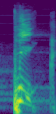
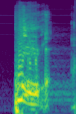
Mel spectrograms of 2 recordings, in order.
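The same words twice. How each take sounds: First: Buk diucapkan lebih ringan dan turun; bunyi buah jatuh pelan. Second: Buk diucapkan keras dan menghentak; bunyi buah jatuh keras. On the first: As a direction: tirukan debum kecil yang singkat. (buk, pendek dan pelan) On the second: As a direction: tirukan buah kelapa jatuh berdebum. (Buk, keras seperti buah jatuh) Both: Shown as a demonstration. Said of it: "Suaranya gimana saudara kira-kira".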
